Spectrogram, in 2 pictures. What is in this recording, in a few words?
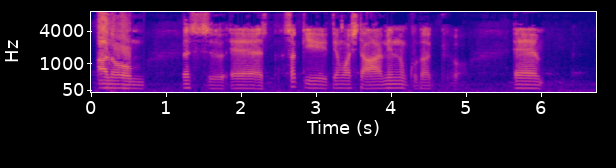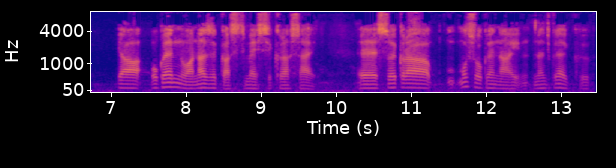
Japanese Return Telephone Call; Sample C Score 2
